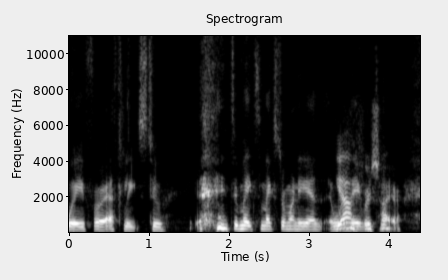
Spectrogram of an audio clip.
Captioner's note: chuckles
